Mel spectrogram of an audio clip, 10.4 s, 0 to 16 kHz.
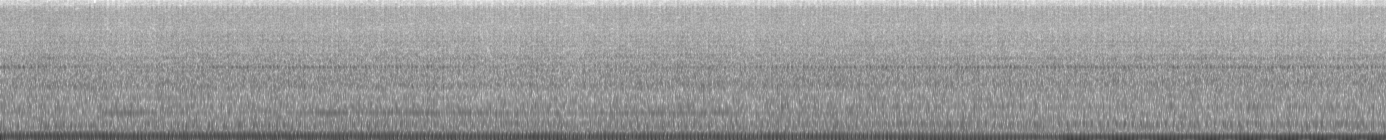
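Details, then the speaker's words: Salvage Audi A3 2.0 TFSI run nearly to operating temperature: steady idle with light uneven tick about a hundred a minute from one side of the engine; owner suspects the fuel pump, source unconfirmed. "so i've run the engine up nearly to temperature didn't quite get there because there's quite a lot a loud ticking noise coming from this side of the engine so i didn't want to run it any further it's not horrendous but it's just enough for me to be aware of it"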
